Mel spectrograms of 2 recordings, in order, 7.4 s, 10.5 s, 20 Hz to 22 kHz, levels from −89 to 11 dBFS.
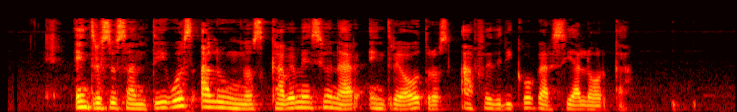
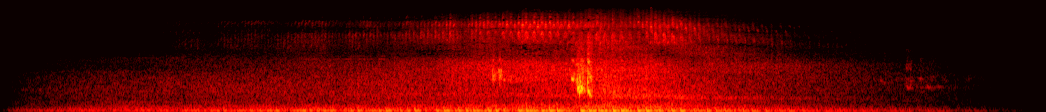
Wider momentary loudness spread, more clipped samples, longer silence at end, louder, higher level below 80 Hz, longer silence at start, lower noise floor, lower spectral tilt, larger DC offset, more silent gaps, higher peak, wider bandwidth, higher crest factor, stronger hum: second, 10 LU vs 25 LU; neither; second, 0.65 s vs 1.5 s; first, -22 LUFS vs -34 LUFS; second, -66 dBFS vs -44 dBFS; about the same, 0.45 s vs 0.55 s; second, -55 dBFS vs -85 dBFS; about the same, -4 dB/octave vs -4 dB/octave; neither; neither; first, -4 dBFS vs -12 dBFS; second, 11.5 kHz vs 15.5 kHz; second, 20 dB vs 26 dB; neither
